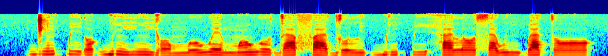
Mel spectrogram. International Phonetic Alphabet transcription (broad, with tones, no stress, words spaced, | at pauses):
d͡ʒɛ̃˦k͡pi˦˨ ɾɔ˨˦ɡ͡bĩ˦˨jĩ˧ jɔ˨mo˨˦ wɛ˦˨ mɔ̃˨˦wo˦˨da˨˦ fa˦˨do˧ li˧ɡ͡bĩ˦k͡pi˦ha˦ lɔ˧sa˧wĩ˧ɡ͡ba˦ tɔ˦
